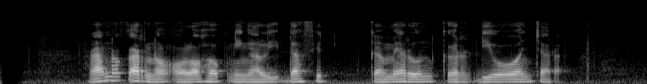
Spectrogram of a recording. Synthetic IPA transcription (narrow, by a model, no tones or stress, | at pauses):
ranɔkarnɔʔɔlɔɦɔk̚niŋalidafit̪̚kamɛɾunkɨrdiwawaɲt͡ʃaɾa̰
